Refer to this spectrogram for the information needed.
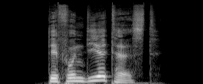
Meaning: inflection of diffundieren: 1. second-person singular preterite 2. second-person singular subjunctive II
- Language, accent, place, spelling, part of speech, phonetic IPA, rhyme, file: German, Germany, Berlin, diffundiertest, verb, [dɪfʊnˈdiːɐ̯təst], -iːɐ̯təst, De-diffundiertest.ogg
